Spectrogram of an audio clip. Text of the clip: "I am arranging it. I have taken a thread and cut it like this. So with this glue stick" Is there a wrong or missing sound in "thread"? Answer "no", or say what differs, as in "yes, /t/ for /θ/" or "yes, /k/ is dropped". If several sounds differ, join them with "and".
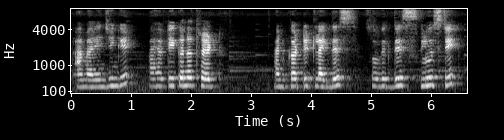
yes, /t/ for /θ/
